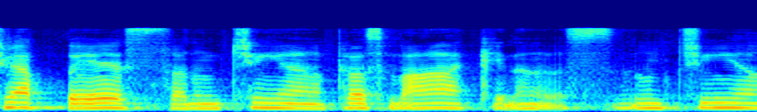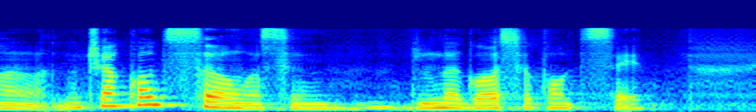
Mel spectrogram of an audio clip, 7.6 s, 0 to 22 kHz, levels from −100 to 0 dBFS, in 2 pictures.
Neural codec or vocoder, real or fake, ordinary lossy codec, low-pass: codec, 16 kHz, 1 kbps, FunCodec, trained on Chinese and English, 50 frames a second; fake; none; none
